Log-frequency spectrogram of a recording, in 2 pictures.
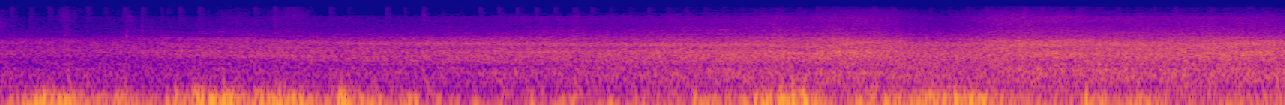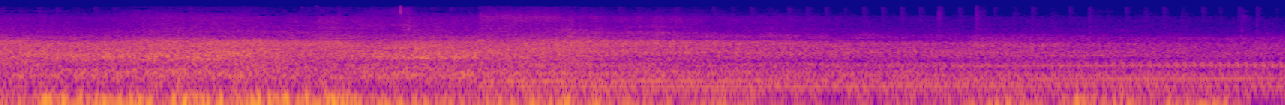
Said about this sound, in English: Okie dokie, I want to ask you what the stereo sounds like with all these cars going zoom, zoom, zoom. Is it good?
